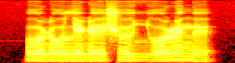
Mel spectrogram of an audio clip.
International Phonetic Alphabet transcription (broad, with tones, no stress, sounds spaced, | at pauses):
oː˨ ɳ oː˨ l e˨ ɳ ɘː˨ ʃ ɵː˨ ʎ oː˨˦ ɭ ɘ˦ n̪ ɘ˨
